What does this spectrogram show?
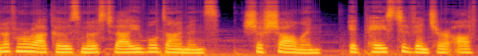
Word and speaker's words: Chefchaouen: To find one of Morocco's most valuable diamonds, Chefchaouen, it pays to venture off the usual path.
